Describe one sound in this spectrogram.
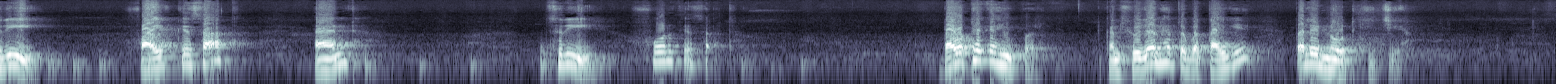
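A man speaks calmly and clearly nearby, explaining in short phrases with pauses.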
